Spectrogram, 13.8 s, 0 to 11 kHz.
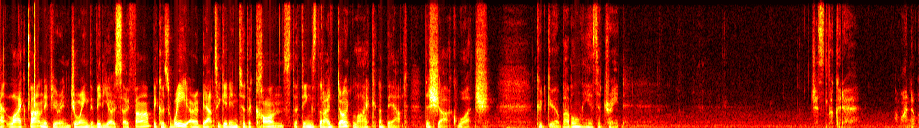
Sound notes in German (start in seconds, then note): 11.5 flüstert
